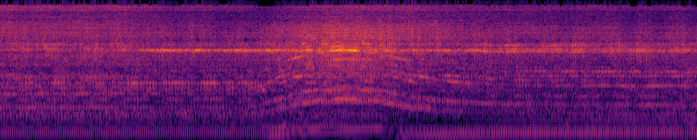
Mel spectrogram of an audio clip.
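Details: Daihatsu Terios Kid: steady high whine over the idle that rises and falls with a brief rev, tracking engine speed, traced to the alternator; worn alternator bearing, to be replaced with a rebuilt alternator.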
